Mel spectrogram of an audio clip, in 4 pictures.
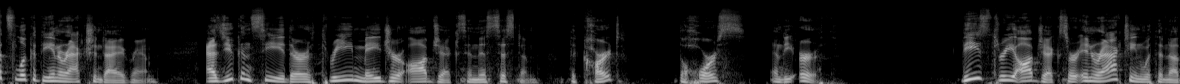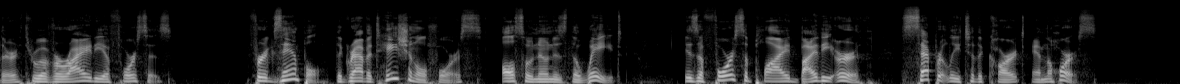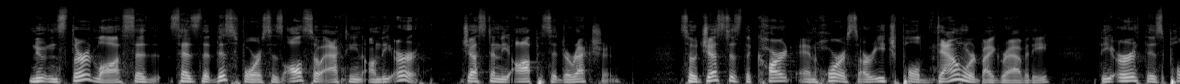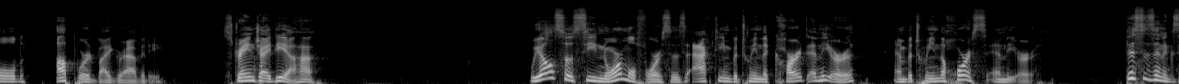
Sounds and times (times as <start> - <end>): Speech: 0.0 - 8.4, 9.6 - 13.6, 14.3 - 22.8, 23.9 - 38.7, 40.7 - 46.0, 46.7 - 47.1.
